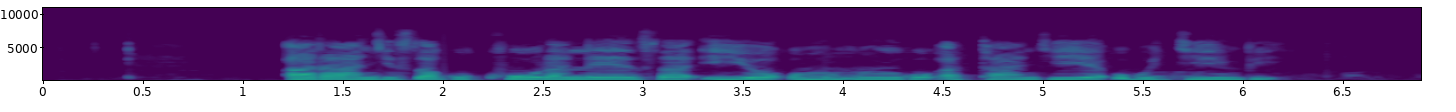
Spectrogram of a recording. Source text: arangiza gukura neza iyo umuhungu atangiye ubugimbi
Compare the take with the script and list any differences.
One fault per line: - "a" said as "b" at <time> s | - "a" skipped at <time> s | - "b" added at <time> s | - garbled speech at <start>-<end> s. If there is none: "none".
none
